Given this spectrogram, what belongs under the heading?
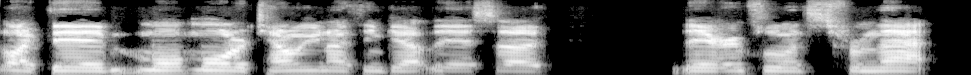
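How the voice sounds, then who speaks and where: A man speaks at a moderate pace with an American accent. His pitch sits fairly high. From Australia, rural northern Victoria. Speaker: motocross rider. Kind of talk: casual chat. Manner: animated.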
